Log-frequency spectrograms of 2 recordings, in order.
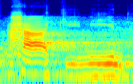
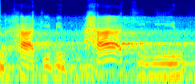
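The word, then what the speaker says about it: الحاكمين: Wasallam halo ah di ahkamil hakimin bukan hakim-hakim maka disinilah kita tahu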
